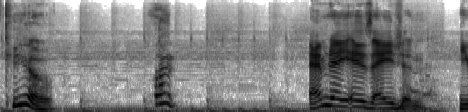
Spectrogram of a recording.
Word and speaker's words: Kyo: me to say um i assume keo is named after the samurai so it should be ko but what do i know oh i i mean i'm alright it's pronounced keo what mda is asian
